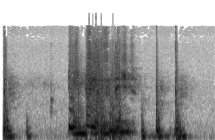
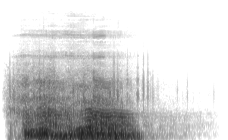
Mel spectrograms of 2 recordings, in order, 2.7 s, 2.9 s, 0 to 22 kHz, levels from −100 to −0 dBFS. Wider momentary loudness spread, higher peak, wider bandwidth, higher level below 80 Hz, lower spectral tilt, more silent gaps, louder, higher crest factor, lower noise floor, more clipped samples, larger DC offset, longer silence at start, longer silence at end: first, 14 LU vs 9 LU; first, 0 dBFS vs -6 dBFS; first, 11.5 kHz vs 9 kHz; first, -22 dBFS vs -30 dBFS; second, -5.5 dB/octave vs -10.5 dB/octave; neither; first, -10 LUFS vs -22 LUFS; about the same, 12 dB vs 16 dB; second, -30 dBFS vs -74 dBFS; neither; neither; second, 0.05 s vs 0.2 s; second, 0.35 s vs 1.1 s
